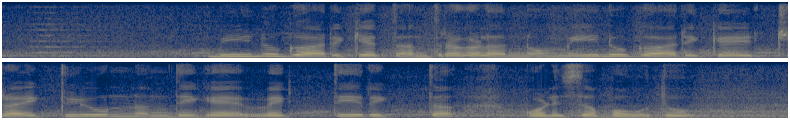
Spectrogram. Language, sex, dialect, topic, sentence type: Kannada, female, Coastal/Dakshin, agriculture, statement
